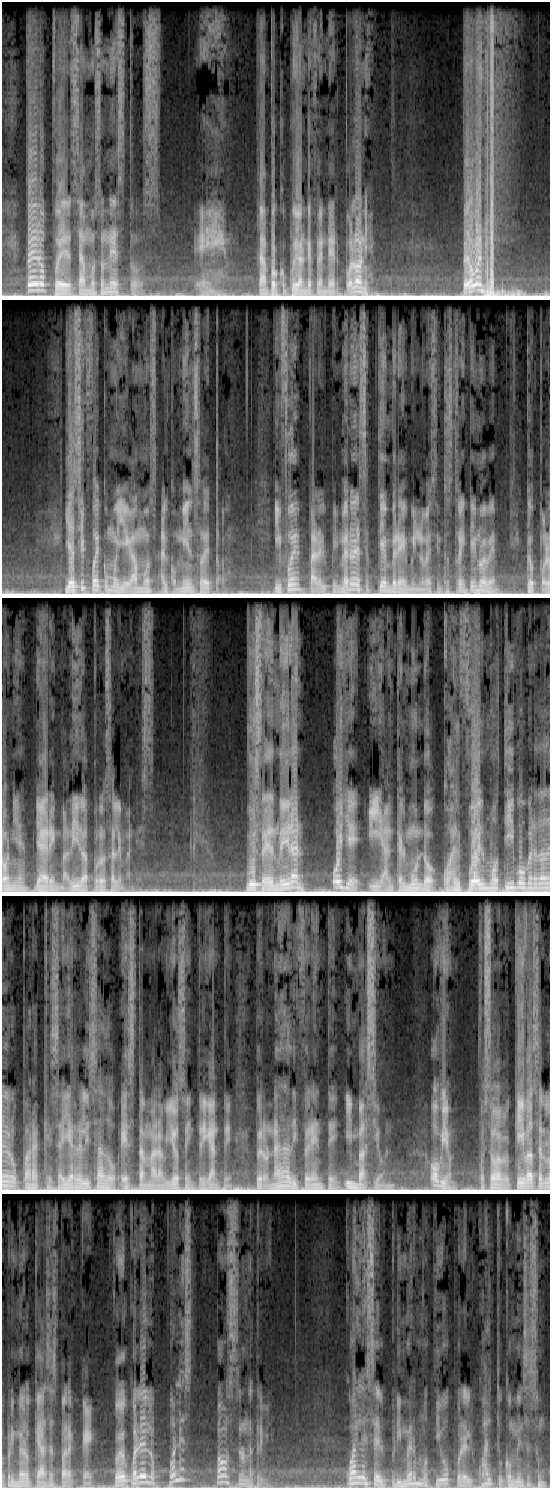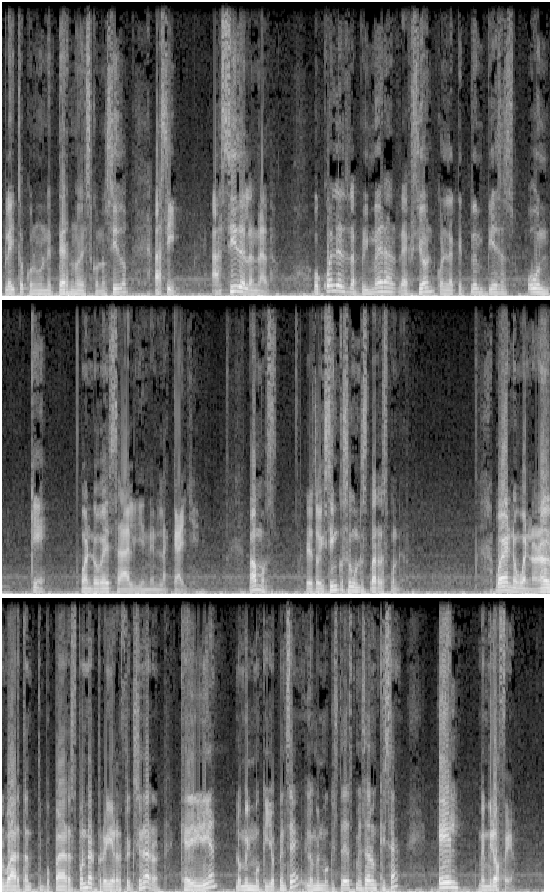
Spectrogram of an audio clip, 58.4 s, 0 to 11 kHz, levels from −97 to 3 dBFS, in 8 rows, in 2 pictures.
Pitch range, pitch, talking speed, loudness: 100-150 Hz, 120 Hz, 170 wpm, -12 LUFS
